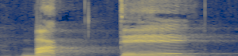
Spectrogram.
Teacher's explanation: so now our stress is on te. It's not at the end of the word, which is quite important.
